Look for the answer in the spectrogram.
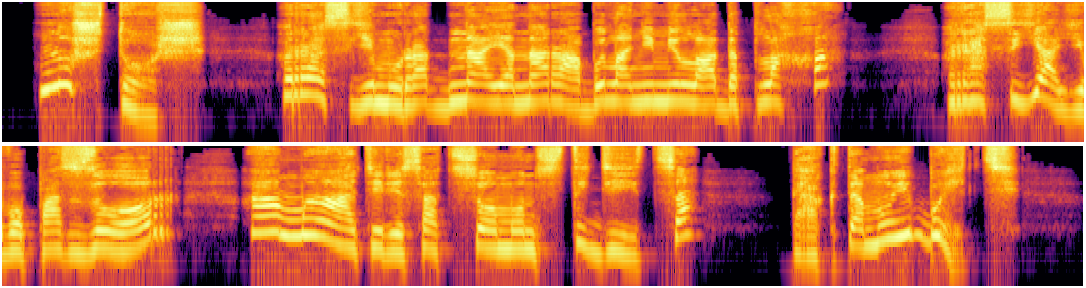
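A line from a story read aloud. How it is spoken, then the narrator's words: Angry snarl. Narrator (Russian): зло оскалилась Кицуне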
